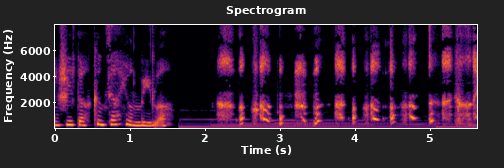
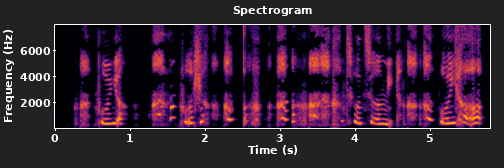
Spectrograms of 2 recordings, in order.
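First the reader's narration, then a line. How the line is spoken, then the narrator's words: Crying, pleading. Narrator (Chinese): 我哭着求他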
